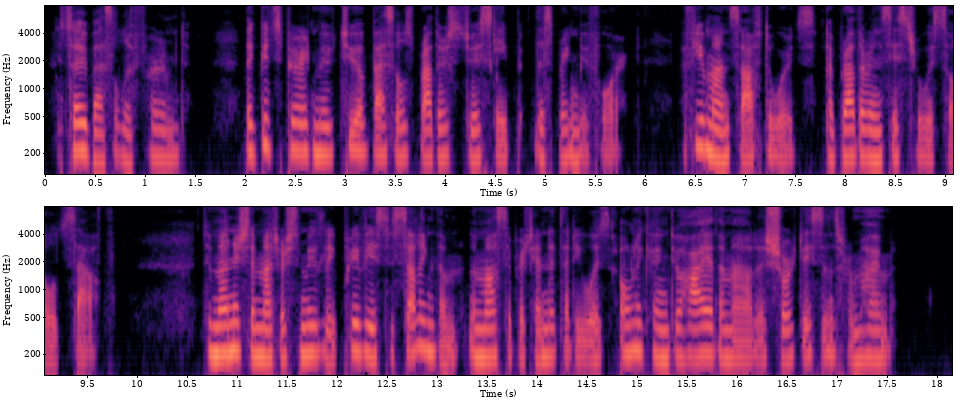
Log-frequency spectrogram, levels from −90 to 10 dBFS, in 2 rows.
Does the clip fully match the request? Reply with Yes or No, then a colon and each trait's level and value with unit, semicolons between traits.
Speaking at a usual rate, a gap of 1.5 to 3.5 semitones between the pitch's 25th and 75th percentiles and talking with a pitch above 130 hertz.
Yes: average, 175 wpm; average, 2.8 semitones; medium, 185 Hz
